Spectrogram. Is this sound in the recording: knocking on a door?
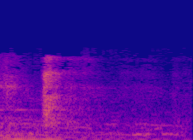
no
